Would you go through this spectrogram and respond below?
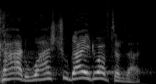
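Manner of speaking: acted, tearful, crying, pleading. Recounting a whole night spent crying over a poor house, retelling a tearful plea. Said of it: "the whole night I was crying".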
